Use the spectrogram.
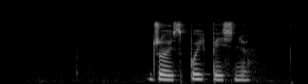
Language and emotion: Russian, neutral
